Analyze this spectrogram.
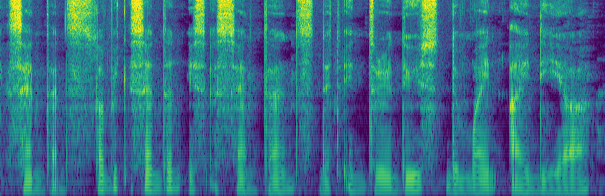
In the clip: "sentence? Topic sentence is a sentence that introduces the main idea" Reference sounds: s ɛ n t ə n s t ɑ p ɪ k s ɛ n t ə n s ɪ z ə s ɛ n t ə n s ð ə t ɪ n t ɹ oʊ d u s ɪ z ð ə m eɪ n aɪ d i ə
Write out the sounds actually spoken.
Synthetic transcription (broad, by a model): s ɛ n t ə n s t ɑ b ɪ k s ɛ n t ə n ɪ s ə s ɛ n t ə n s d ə t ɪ n t ɹ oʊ d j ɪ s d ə m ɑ n aɪ d i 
